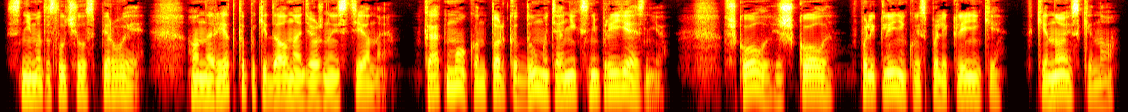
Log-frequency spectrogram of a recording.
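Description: A man narrating an audiobook in an even, measured storytelling voice. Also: medium pitch, dry recording, clean studio sound.

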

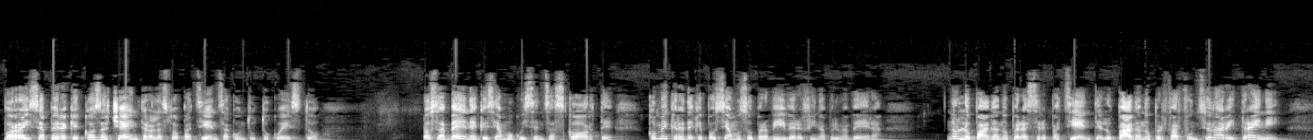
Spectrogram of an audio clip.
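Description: A woman's voice: fairly high pitch, animated, a little fast, mellow, voice pushed up, close to an everyday voice. A woman voicing an anxious pioneer mother who speaks emphatically, in a slightly muffled recording. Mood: indignant. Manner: emphatic, exclaiming.

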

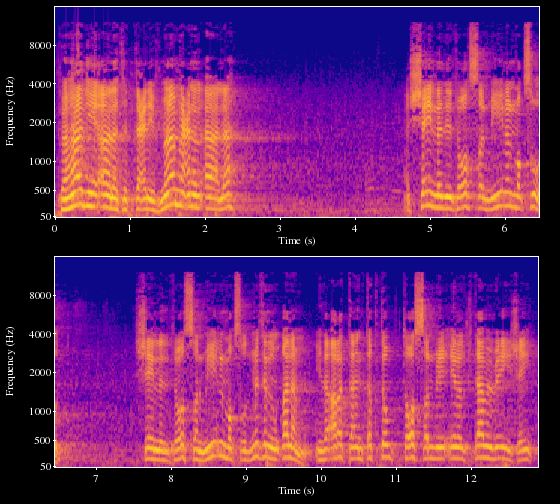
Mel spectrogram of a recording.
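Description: A man's voice: high voice, quick pace, pushed and bright. Man teaching grammar in an echoing hall. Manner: asks students questions and repeats answers. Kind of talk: classroom lesson explaining a grammar poem. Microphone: amplifier microphone. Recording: reverberant hall, faint background noise.

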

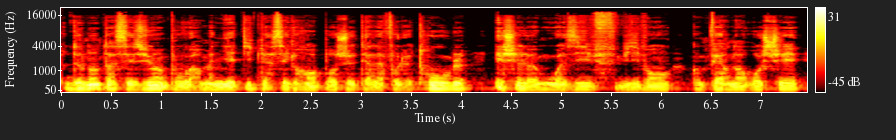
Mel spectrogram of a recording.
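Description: A man narrating a novel in a measured, steady reading. His voice sits low and dark, with a husky texture. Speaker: audiobook narrator. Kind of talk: scripted narration.

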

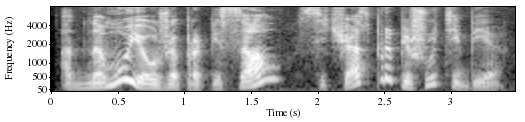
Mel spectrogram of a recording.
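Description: A woman voicing a sardonic male demon who teases in a dry, mocking way, speaking with lively pitch. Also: moderate pace, breathy edge, no echo, full character voice.

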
